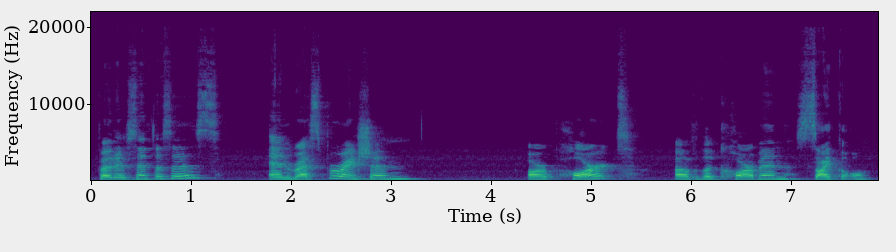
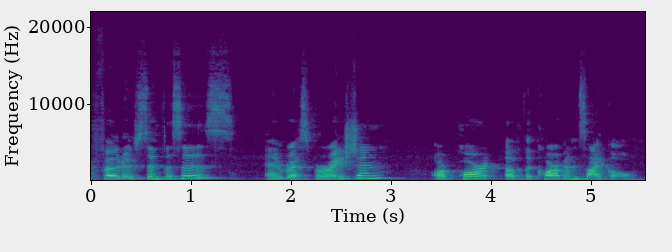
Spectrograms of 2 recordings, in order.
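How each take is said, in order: First: It is read slowly. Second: It is read at normal speed.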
